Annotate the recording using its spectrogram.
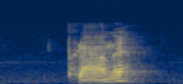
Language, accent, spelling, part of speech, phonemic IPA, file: German, Austria, Plane, noun, /ˈplaːnə/, De-at-Plane.ogg
- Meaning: 1. tarpaulin, awning (large sheet of waterproof material used as covering) 2. dative singular of Plan 3. plural of Plan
